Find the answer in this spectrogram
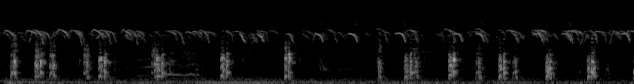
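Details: Pasgeboren Silkie chicks, newly hatched and outside for the first time with their mothers, peep nonstop: high, piercing, falling notes repeated several per second in an overlapping chorus, with scattered pecking clicks below.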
